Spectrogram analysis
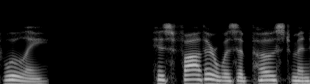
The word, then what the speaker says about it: Willie: Although he was known as Bill throughout his football career, his name in the family was Willie, pronounced Wooly.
